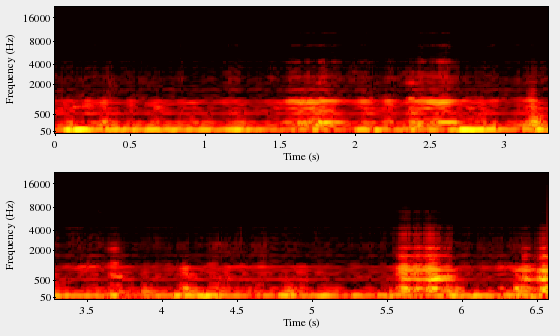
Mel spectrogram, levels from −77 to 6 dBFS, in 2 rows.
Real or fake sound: fake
